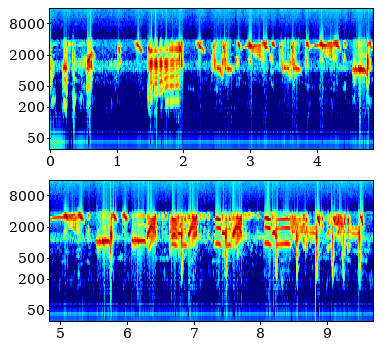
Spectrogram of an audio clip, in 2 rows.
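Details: Starling song from a nest box in Théding, France, recorded 10 March 2023: a rising buzzy rattle, then varied short whistles, clear tonal notes and clicking chatter in quick succession.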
